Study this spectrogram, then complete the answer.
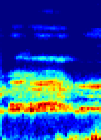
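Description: A rooster crows once, a sustained, moderately loud, slightly distant call that fills the whole moment, with a faint low rumble underneath.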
